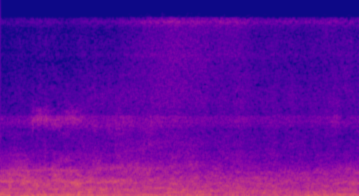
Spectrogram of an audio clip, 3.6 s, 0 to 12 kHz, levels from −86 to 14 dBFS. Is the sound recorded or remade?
remade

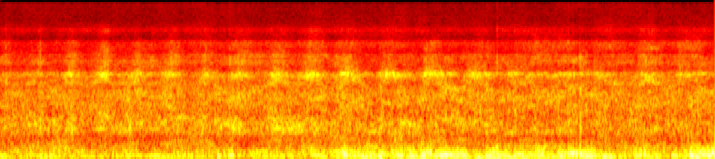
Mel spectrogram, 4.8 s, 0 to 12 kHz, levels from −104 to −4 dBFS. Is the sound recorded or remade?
remade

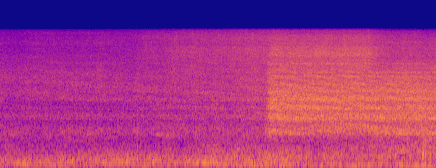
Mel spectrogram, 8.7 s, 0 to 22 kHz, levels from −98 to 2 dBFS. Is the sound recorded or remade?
recorded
